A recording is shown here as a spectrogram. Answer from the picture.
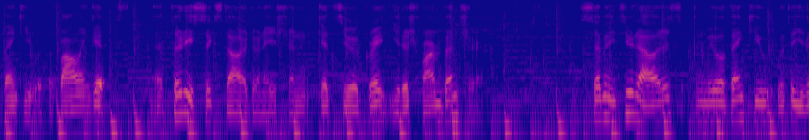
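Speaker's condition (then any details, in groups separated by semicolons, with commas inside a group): No condition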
